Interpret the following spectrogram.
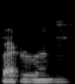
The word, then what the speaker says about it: Baccarin: So Cruise Shadows and Maria Baccarin. Am I pronouncing her name correctly? Yeah, Baccarin.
